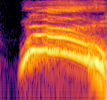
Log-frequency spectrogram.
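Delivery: squealed high Woo, like the ad's tag; high Woo cry. Retold or imitated. Quoting the diamond ad slogan, high Woo cry. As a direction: yelp a shrill Woo. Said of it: "their slogan or is their, like, catchphrase".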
